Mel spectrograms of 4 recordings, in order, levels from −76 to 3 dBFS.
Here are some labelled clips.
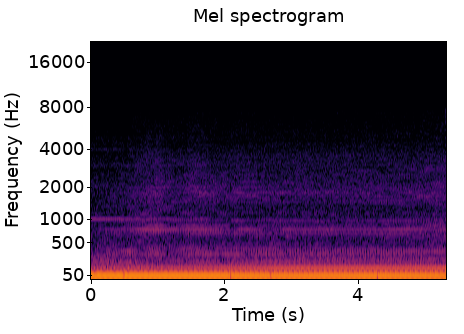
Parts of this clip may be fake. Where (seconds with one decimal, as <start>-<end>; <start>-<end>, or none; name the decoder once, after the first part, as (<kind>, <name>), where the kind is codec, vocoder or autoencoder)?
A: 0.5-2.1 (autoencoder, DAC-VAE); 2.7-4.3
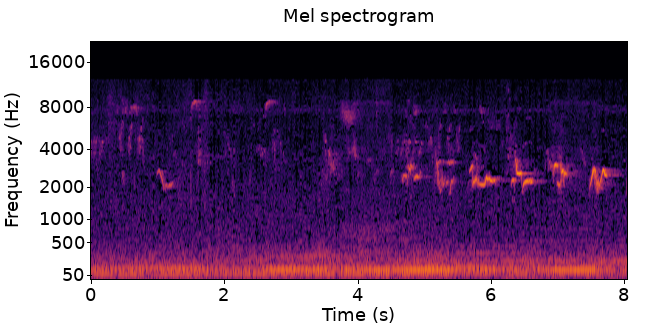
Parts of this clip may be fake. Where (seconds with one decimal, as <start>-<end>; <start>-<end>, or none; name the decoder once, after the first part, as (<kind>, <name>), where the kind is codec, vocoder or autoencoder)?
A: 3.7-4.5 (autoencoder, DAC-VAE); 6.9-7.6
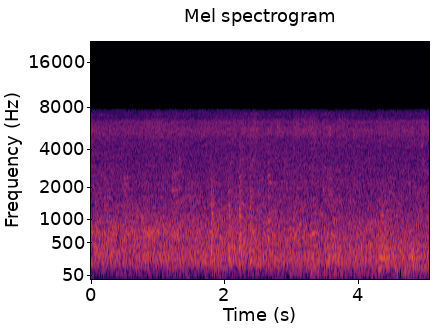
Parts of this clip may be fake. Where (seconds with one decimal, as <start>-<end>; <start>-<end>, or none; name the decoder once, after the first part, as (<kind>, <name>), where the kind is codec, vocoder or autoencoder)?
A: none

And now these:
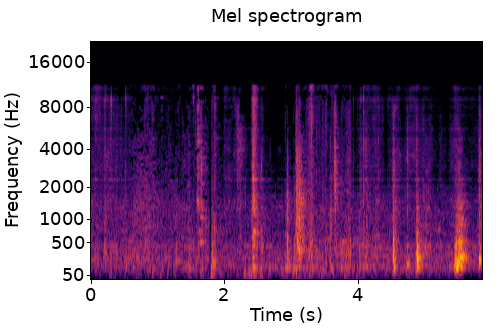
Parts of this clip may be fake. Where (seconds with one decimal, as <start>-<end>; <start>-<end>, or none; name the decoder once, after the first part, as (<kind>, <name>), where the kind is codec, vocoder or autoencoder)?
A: 0.0-0.6 (autoencoder, DAC-VAE); 2.0-2.9; 3.9-5.9

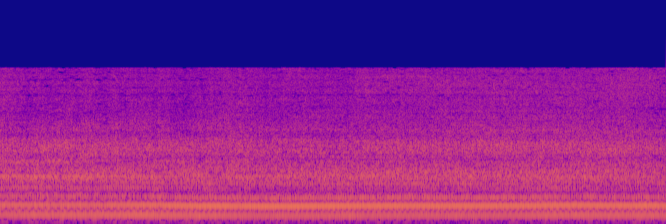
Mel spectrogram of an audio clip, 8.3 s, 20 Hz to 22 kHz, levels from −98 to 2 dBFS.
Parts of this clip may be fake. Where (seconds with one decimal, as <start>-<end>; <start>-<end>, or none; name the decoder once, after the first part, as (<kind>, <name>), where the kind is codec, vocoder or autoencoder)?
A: none

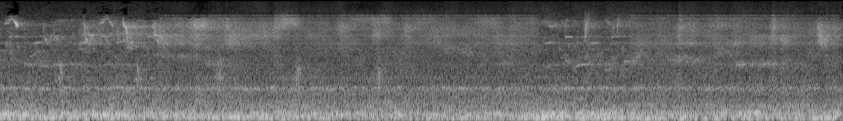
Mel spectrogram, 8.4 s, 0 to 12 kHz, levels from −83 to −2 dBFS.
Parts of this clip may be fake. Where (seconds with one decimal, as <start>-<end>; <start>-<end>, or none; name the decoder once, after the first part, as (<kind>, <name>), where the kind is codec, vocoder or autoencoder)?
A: 1.6-5.4 (autoencoder, DAC-VAE); 6.3-8.4

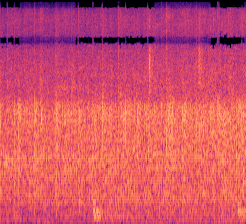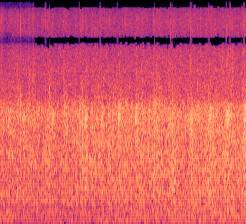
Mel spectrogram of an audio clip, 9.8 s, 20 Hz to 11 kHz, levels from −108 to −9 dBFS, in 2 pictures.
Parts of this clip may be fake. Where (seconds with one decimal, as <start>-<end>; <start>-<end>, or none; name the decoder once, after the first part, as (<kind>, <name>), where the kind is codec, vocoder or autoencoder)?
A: 0.4-1.5 (autoencoder, DAC-VAE); 3.1-4.2; 4.9-5.6

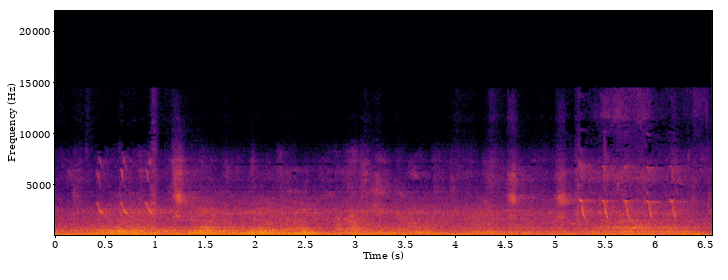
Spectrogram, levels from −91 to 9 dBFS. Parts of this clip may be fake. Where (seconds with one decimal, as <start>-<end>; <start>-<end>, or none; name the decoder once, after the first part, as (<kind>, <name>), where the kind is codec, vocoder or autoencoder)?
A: 1.1-5.1 (autoencoder, DAC-VAE)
